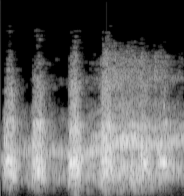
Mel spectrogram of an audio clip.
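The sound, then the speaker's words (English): A husky sled dog, a lead dog, barks three sharp times, then gives a longer, drawn-out whining yelp, loud and alone. “It's Yukon King, swiftest and strongest lead dog in the Northwest”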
